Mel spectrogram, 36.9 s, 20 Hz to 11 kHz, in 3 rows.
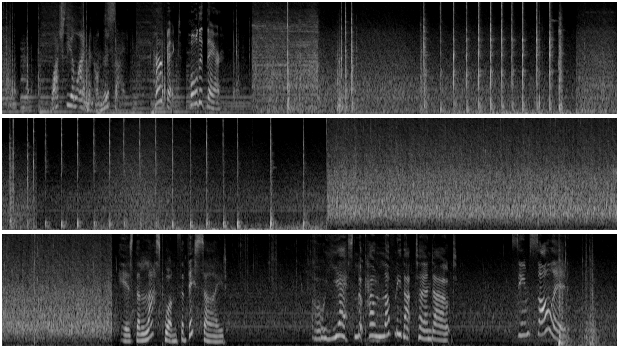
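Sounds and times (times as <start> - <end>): hammer tapping on wood: 8.4 - 11.2, 12.5 - 18.5
running water: 18.8 - 36.9.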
